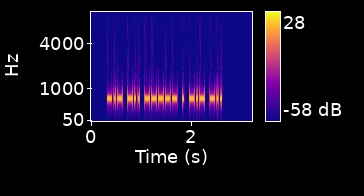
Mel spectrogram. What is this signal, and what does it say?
Morse code, heard as a keyed tone, about 34 wpm, 700 Hz. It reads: KD0EKD
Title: USA Call Signs - 6 Characters - Repeated 3x - 35wpm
